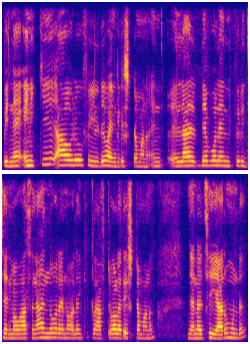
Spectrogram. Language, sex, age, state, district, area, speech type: Malayalam, female, 18-30, Kerala, Ernakulam, rural, spontaneous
